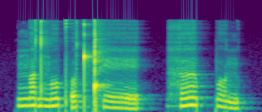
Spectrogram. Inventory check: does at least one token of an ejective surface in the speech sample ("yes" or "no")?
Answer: yes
